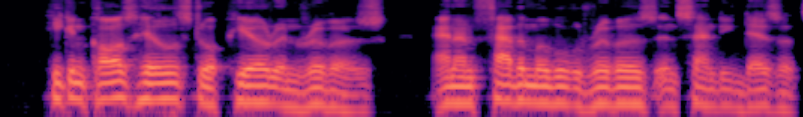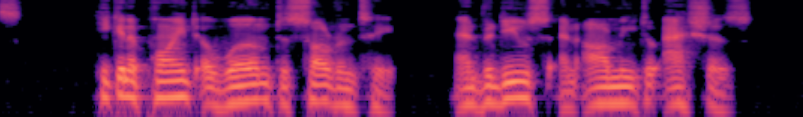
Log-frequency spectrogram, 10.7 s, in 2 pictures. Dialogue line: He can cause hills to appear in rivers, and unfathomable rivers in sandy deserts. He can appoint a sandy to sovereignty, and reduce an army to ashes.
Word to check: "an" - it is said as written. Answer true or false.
true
